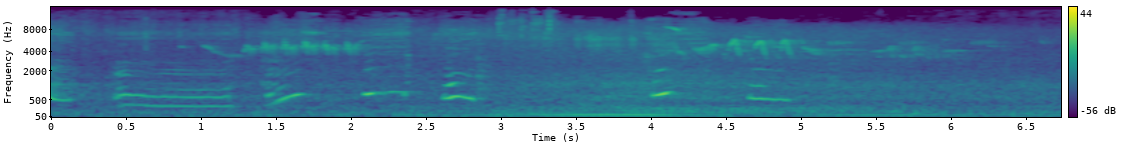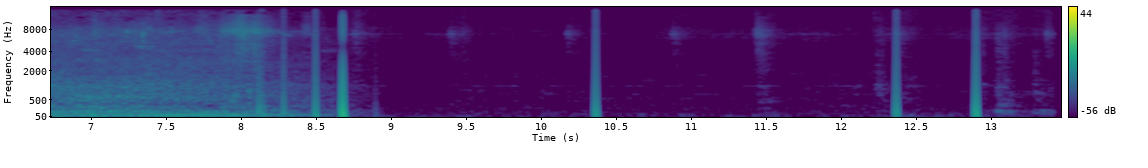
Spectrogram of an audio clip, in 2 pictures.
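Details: Dog at a boarding kennel in Reichshof, Germany, giving a few short tonal whines with falling and wavering pitch over the first three seconds, among faint bird chirps and outdoor noise, then near-silence broken by a few sharp clicks.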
